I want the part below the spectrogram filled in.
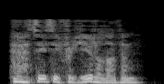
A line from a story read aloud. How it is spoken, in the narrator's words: Vivian sighed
